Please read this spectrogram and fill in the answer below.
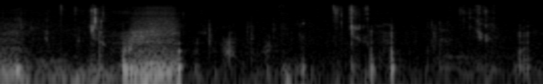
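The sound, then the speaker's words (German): A sip of a drink: a short, loud slurping rush near the start, followed by a few faint, scattered mouth clicks and small wet sounds. “Ich, ich nehme nochmal einen Schluck, vielleicht wenn ich nicht besser wüsste, würde ich sagen Plastik.”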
